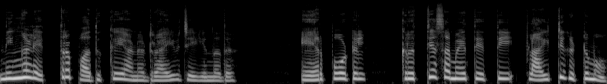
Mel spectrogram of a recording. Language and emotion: Malayalam, fearful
